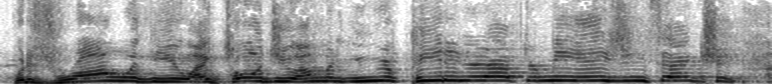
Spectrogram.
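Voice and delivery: dad who told him twice, losing patience; exasperated dad. Retold or imitated. Exasperated dad scolding son.

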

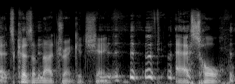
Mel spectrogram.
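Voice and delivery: low, muttered mock contempt; imitated surly comeback; angry sarcasm. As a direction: grumble it sourly, dropping off at the end. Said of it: "He's always so fucking angry".

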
